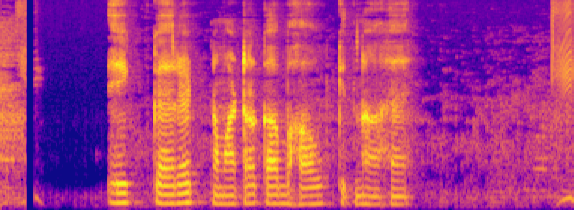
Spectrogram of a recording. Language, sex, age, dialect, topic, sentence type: Hindi, male, 25-30, Garhwali, agriculture, question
